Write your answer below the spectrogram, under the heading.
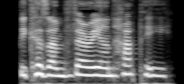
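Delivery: plain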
